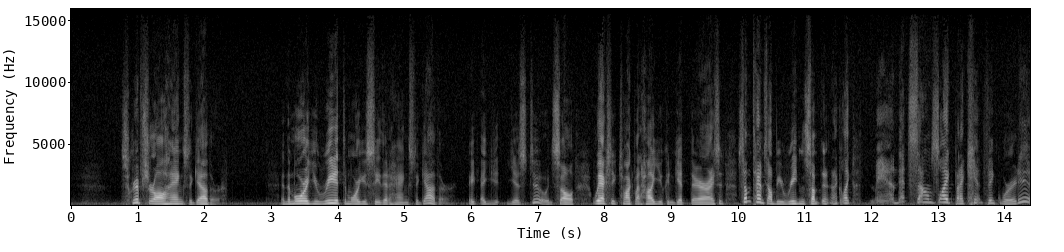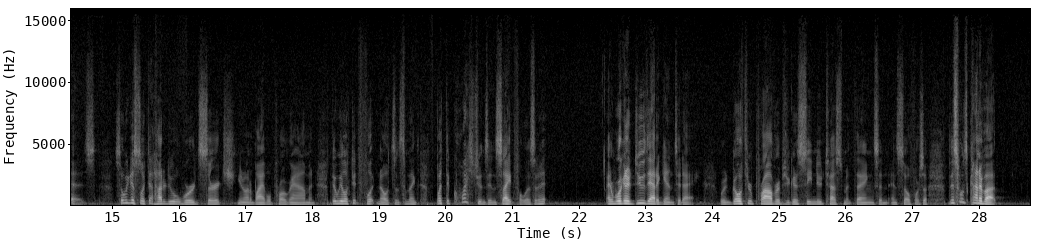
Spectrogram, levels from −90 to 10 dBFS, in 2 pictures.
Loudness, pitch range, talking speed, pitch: -28 LUFS, 140-185 Hz, 250 wpm, 155 Hz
